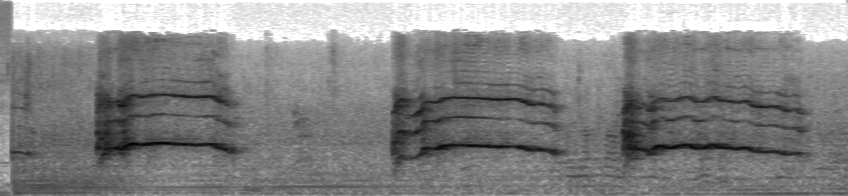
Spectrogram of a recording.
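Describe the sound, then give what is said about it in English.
Three drawn-out whining howls from a small dog such as a chihuahua, each lasting over a second at a fairly steady pitch that sags slightly at the end, separated by short quiet gaps. “No, that's just okay, like a tiny a chihuahua or something. That's a dog.”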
